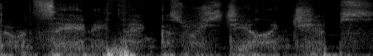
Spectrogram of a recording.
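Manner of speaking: quiet, playful whispering. Joking to chat about stealing chips: playful whisper. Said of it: "Gotta whisper real quietly".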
